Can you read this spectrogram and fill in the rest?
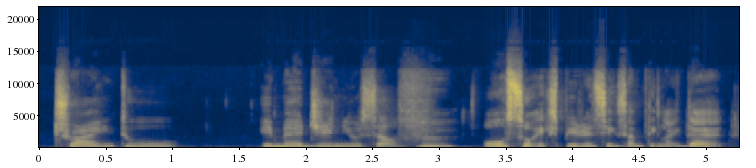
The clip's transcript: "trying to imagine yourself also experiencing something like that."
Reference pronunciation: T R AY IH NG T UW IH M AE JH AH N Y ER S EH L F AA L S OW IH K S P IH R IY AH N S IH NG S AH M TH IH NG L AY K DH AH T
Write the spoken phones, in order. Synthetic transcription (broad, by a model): T R AY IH NG T UW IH M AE JH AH N Y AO S EH L F AA L S OW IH K S P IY R IY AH N S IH NG S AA M T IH NG L AY K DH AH T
